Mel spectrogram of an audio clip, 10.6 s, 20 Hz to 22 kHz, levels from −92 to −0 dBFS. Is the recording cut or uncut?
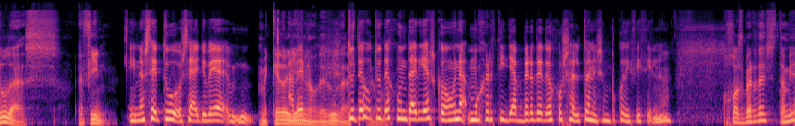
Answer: uncut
